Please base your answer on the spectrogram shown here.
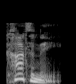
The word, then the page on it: cottony: British English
